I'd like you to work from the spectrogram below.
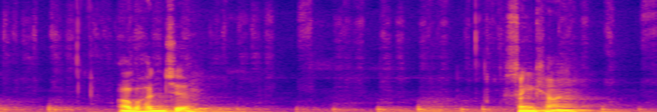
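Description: Short scratchy strokes of chalk or marker on a classroom board as Hindi words are written during a maths lesson on co-prime numbers, soft and intermittent around a teacher's talking.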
